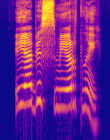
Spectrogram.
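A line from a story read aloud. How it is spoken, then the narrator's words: Snide. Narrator (Russian): ехидно напомнил Кощей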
